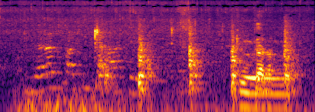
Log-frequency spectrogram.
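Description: Lumpia frying in a pan, with steady crackling sizzle under repeated scraping and clinking stirring strokes and a few brighter metallic knocks, fairly close and loud throughout.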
